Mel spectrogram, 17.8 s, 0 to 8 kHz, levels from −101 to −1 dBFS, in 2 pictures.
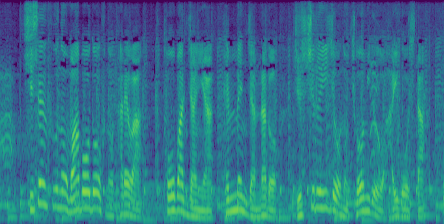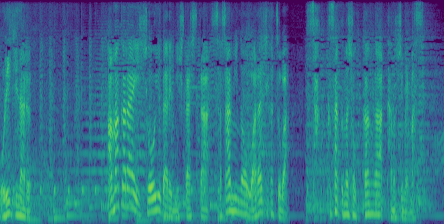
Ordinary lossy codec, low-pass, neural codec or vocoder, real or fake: none; none; none; real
